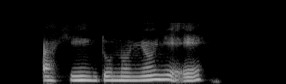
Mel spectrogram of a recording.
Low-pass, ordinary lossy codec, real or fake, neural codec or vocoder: 7.2 kHz; Opus, 32 kbps; fake; codec, 24 kHz, 0.9 kbps, DualCodec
